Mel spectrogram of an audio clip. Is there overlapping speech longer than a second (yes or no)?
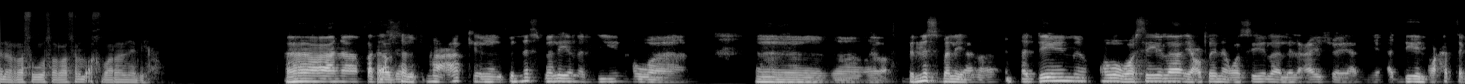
no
